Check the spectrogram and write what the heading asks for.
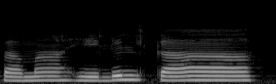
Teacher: کاف کے اوپر کھڑی زبر ہے، 2 الف کے برابر لمبا کریں گے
